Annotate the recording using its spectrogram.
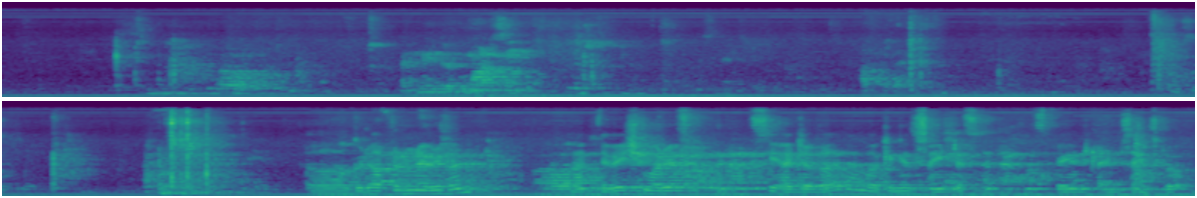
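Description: A man speaks calmly through a microphone, lecturing.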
